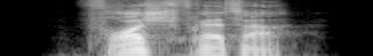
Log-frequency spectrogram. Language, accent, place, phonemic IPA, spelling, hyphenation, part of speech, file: German, Germany, Berlin, /ˈfʁɔʃˌfʁɛsɐ/, Froschfresser, Frosch‧fres‧ser, noun, De-Froschfresser.ogg
- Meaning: 1. frog eater, someone or something that eats frogs 2. frogeater, a French person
